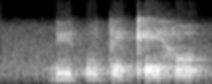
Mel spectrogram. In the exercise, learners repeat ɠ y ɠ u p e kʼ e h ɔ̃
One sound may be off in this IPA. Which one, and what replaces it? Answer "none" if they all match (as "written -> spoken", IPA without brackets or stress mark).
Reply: none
